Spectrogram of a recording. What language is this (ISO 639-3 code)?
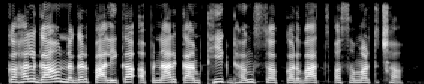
mag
